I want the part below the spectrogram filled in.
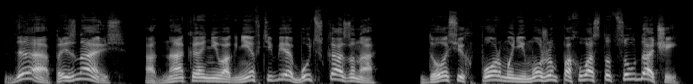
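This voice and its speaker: A man voicing an excitable, easily discouraged male sailor who complains and exclaims. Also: a little high, unhurried, dry recording, clean studio sound, voice pushed up, exaggerated voice.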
